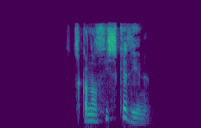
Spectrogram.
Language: Kabyle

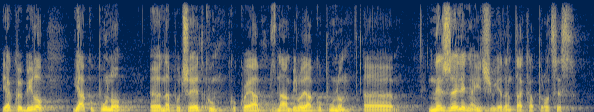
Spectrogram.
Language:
Croatian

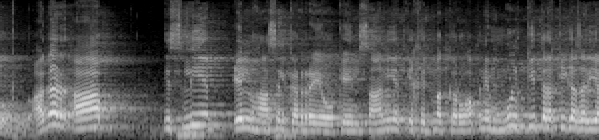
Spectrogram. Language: Urdu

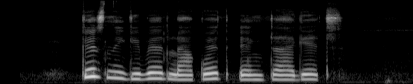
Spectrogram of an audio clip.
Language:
Kalenjin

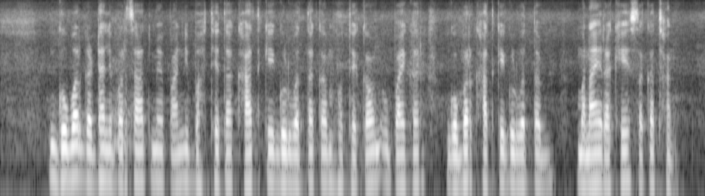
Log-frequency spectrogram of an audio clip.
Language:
Chhattisgarhi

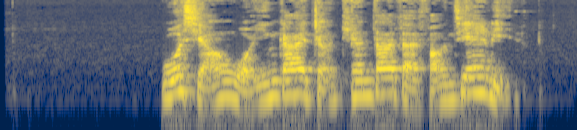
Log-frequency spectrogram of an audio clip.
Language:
Chinese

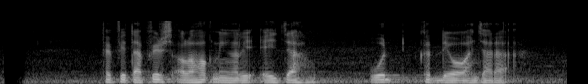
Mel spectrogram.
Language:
Sundanese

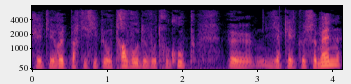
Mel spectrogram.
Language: French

